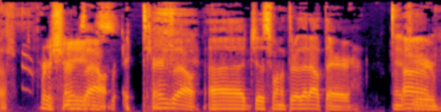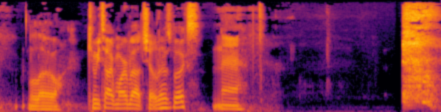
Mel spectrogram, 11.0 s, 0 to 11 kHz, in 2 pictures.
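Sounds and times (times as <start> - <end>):
speech: 0.0 - 8.8
harsh cough: 10.5 - 11.0.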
